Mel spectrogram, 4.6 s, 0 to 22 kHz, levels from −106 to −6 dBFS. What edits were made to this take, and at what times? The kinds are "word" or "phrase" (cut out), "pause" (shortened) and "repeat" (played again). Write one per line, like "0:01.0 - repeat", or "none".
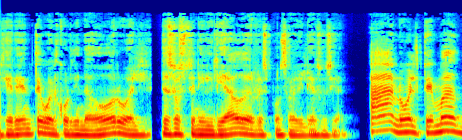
0:01.5 - word
0:03.6 - pause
